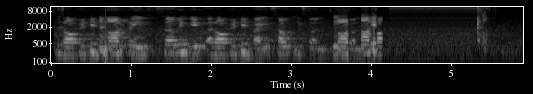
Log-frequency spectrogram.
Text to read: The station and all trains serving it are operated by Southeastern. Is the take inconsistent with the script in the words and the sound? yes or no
yes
